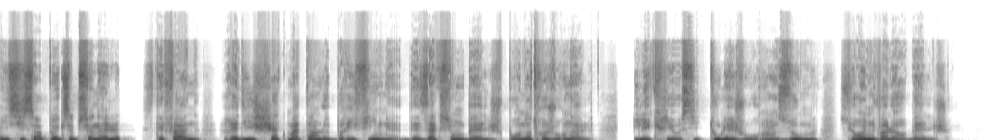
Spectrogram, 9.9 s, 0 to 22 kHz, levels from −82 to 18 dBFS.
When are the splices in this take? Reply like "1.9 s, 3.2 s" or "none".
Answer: 1.3 s, 6.1 s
